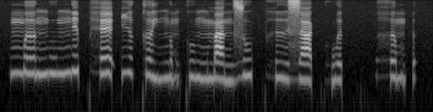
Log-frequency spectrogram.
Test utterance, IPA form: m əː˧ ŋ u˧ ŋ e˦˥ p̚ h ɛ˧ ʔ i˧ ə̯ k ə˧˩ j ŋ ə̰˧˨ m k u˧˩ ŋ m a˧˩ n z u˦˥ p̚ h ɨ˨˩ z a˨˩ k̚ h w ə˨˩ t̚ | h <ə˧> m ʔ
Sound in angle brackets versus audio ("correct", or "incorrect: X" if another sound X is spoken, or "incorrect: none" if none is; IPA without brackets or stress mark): incorrect: ə̰˧˨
